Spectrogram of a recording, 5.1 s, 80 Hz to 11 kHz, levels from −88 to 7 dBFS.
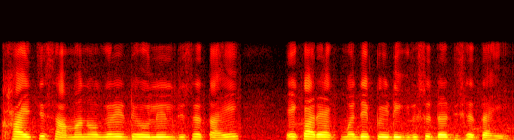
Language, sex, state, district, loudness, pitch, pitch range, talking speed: Marathi, female, Maharashtra, Washim, -18 LUFS, 180 Hz, 170-185 Hz, 150 wpm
